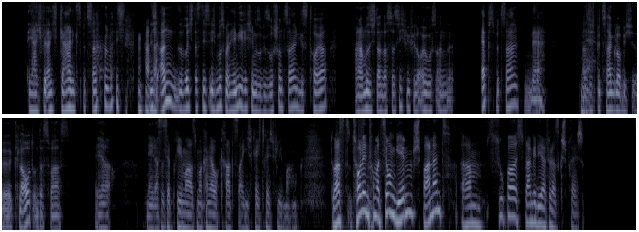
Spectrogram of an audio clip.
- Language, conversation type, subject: German, podcast, Welche Apps erleichtern dir wirklich den Alltag?
- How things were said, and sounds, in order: laughing while speaking: "bezahlen, weil ich"; chuckle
